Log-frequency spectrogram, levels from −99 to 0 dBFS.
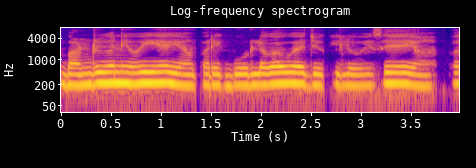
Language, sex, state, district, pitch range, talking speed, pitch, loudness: Hindi, female, Uttar Pradesh, Budaun, 195-220 Hz, 285 wpm, 200 Hz, -13 LUFS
